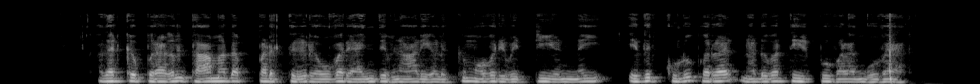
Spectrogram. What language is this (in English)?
Tamil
